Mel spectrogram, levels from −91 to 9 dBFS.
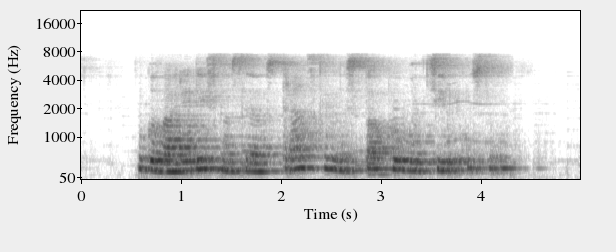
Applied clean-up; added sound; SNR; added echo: neural separator model SepFormer DNS4.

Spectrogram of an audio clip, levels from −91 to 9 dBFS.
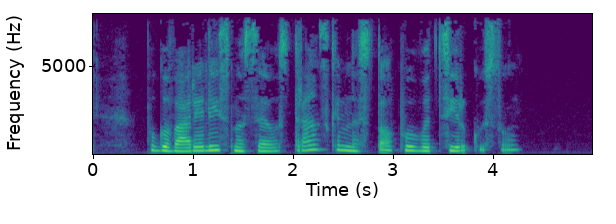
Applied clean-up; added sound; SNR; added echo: none; none; none; none.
